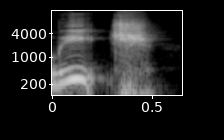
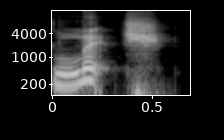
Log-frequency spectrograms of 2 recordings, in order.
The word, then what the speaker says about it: lich: So people are saying he's saying leech, but it's not pronounced leech, it's pronounced lich.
